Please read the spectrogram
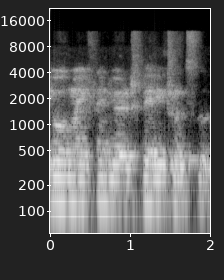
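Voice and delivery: ordinary talk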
